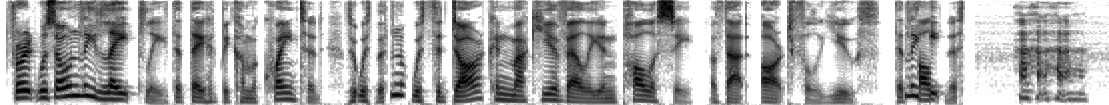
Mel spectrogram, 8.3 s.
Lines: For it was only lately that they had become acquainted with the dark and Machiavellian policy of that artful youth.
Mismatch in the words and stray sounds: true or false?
true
